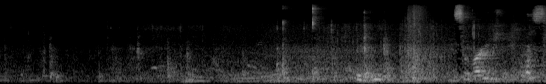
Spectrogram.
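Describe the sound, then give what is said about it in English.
A door handle is rattled and tugged a few times to check whether the door is locked, giving short metallic clicks and clunks, with people murmuring in the background. “See if that door is locked.”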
